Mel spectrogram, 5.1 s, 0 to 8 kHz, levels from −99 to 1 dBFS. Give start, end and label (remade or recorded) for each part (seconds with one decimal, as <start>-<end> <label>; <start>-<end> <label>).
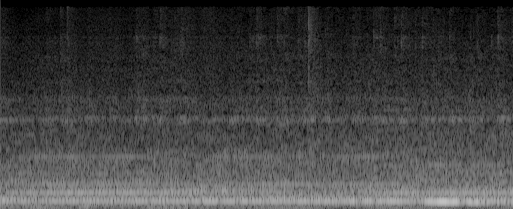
0.0-1.5 remade; 1.5-1.9 recorded; 1.9-2.4 remade; 2.4-5.1 recorded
